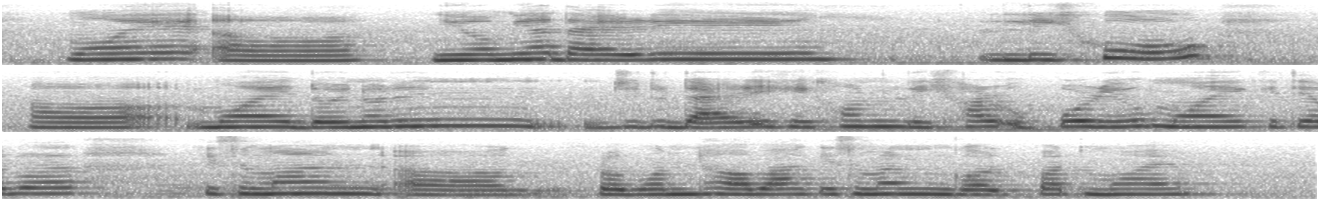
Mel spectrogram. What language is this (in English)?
Assamese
